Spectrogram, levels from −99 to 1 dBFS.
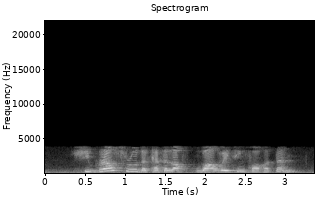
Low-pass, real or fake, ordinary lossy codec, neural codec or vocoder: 7.2 kHz; real; AAC, 16 kbps; none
